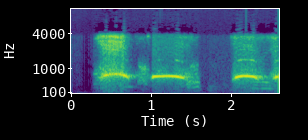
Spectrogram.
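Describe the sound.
A person attempts a kookaburra call with their voice, producing three loud, hollow hooting bursts at a steady mid pitch, separated by short pauses and sounding more like a recorder than a bird.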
